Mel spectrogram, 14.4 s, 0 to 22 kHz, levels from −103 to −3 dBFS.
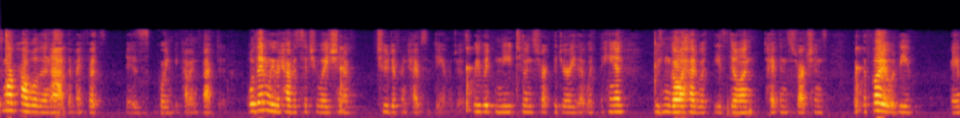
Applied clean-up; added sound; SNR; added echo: none; Bowed string instrument; 14 dB; none.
